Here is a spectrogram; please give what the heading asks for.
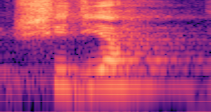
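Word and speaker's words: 时间: বাংলা ভাষায় সময় চায়না ভাষায় সিজিয়ান সিজিয়ান উচ্চারণটা হবে সিজিয়াং মানে সময় বাংলা ভাষায় বছর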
